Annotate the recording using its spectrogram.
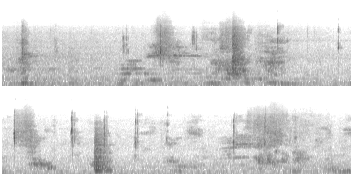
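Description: A young man chews food noisily up close.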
